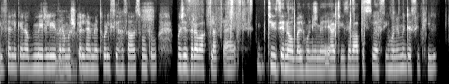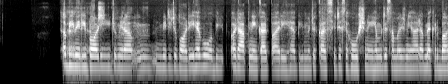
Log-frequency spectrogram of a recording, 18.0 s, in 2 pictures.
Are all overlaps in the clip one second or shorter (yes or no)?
no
